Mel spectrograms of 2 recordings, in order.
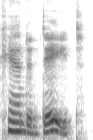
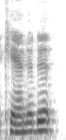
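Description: First: Every sound in the word is carefully pronounced. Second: The word is said casually, with sounds reduced. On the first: The speaker calls it right. "when you actually look at the word, it is candidate" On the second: The speaker calls it wrong. "I think that I say candidate"

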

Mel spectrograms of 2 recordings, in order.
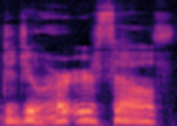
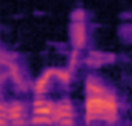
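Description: First: It is asked in a creepy, menacing way. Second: It is asked in a casual, caring way.

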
